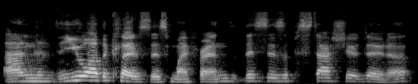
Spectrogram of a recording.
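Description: A man co-hosting a podcast, chatting casually with playful, animated storytelling. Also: on the high side, unhurried. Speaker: podcast co-host. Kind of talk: casual chat.

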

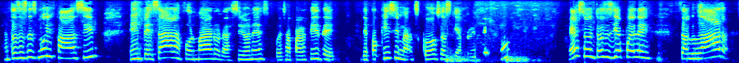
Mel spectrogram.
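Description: A woman's voice: sits high, lively intonation, low-quality recording. Patient woman teaching Mandarin basics. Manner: patient, explains slowly with repeated examples. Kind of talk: live online language lesson.

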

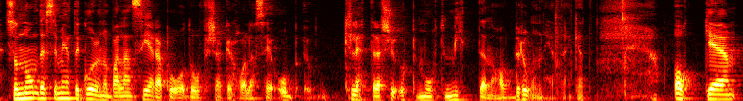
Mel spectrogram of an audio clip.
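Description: A man hosting a podcast, telling a story casually with lively quoted dialogue and frequent restarts. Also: on the low side. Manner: animated retelling with quoted dialogue and many restarts. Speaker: podcast host.

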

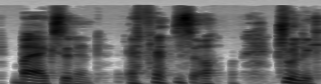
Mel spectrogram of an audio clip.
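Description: A Pakistani tech company founder in his forties appears as a podcast guest, answering earnestly and explaining at length, often restarting his sentences. His mid-range voice is animated yet extremely slow and slightly rough, and the recording has no echo.

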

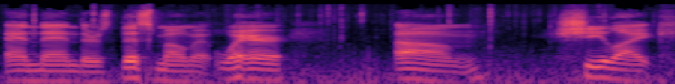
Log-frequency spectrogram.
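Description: A man's voice: deep voice, fairly even intonation, slow, a bit bright, slight background noise. A man co-hosting a podcast, casually recapping a film plot in a laid-back way. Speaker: podcast co-host. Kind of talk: casual film review chat.

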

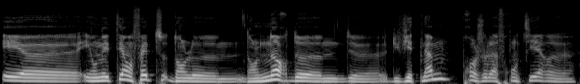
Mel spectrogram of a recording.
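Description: A man who is a guest on a talk show, telling stories in a rapid, halting way with many restarts and laughs. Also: fairly high pitch, mellow, dry recording, studio quality. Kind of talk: casual chat, anecdote telling.

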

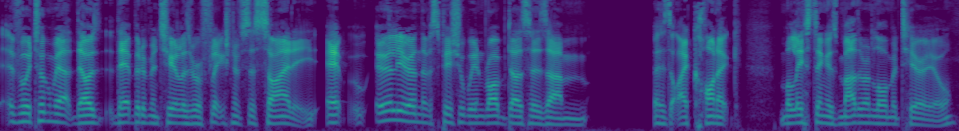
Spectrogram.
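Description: A man's voice: medium pitch, brisk, dry recording, clean studio sound. A man co-hosting a podcast in casual chat, rambling and hesitant with wry teasing. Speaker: podcast co-host.

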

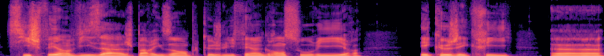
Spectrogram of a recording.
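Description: A man with a mid-range, darkish, animated voice and a slightly hybrid French accent co-hosts a casual tech podcast at a measured pace. He explains things with many fillers and restarts. The studio sound is clean, with no echo.

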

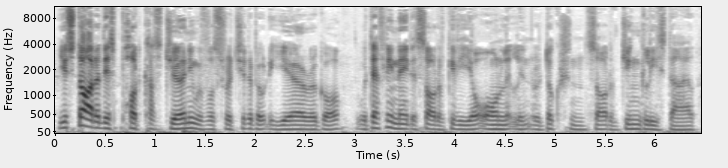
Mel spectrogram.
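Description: A man's voice: mid-range voice, steady tone, fast talker, no room sound. A man hosting a football podcast in casual chat, with an informal, bantering manner.

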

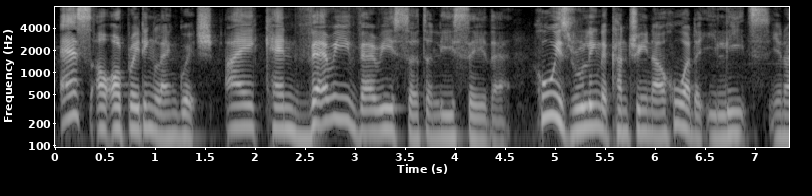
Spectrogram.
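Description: Hosting a podcast on his own, a Singaporean man speaks casually and earnestly in a mid-range voice, often tagging his lines with "right?" and "you know". There's no echo.

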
